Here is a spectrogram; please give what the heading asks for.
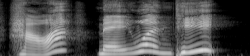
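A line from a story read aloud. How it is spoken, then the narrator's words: Loud speaking. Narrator (Chinese): 小梅很大声的说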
